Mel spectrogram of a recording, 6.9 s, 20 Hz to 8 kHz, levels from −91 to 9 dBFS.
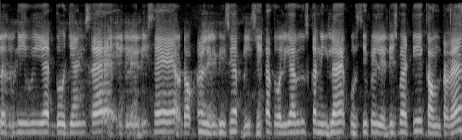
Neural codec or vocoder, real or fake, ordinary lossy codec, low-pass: vocoder, 22.05 kHz, 80 mel bands, HiFi-GAN; fake; none; 7.2 kHz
